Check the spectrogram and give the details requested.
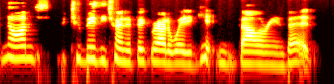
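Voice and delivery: ordinary talk, nothing marked

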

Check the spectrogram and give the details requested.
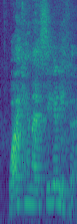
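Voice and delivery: put-on high young girl's voice. Voicing a girl a player hears in their head, in a young girl's voice. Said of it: "a young girl's voice in your head".

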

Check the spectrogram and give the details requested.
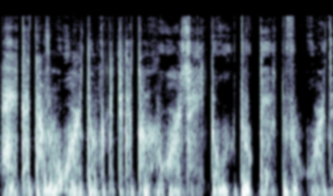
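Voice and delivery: very loud whisper right into the mic. Retelling how a manager whispered into the headset mic: imitating someone whispering. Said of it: "whispering in the mic".

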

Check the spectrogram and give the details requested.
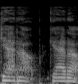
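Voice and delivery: acted anger, high-pitched, urging. Explaining the exclamation particle to another speaker: imitating angry urging. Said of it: "pretty angry or just like".

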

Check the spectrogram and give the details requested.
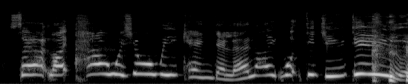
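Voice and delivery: very high, piping voice. Retelling how a woman talks: imitating her really high voice. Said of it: "She has a really high".

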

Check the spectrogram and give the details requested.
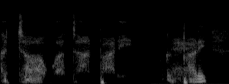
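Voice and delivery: hushed, low, soft little whisper. Showing dog owners how to praise a sitting dog, little low whisper. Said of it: "try something a bit lower, like a little whisper".

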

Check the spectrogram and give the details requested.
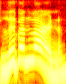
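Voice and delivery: put-on slightly high French accent. Quoting his late father's favorite saying, in a French accent. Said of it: "his saying in a French accent was".

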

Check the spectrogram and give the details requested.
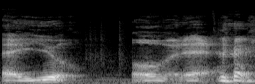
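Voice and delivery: cartoon New Yorker accent, laid on thick. Playing a cartoon New Yorker guy at a bar corner, exaggerated New York accent. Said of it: "This is like my cartoon New Yorker guy".

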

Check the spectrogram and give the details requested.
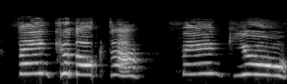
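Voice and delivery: very high, stately, drawn-out delivery. Imitating the Queen thanking the Doctor: Queen impression. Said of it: "that was my Queen impression".

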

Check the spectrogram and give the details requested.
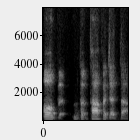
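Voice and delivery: ordinary delivery

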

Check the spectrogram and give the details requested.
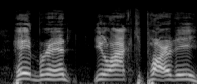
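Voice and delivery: animated character voice. A voice actor lists his roles and demos one: cartoon character voice. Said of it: "as Master Shake or Granny on Squidbillies".

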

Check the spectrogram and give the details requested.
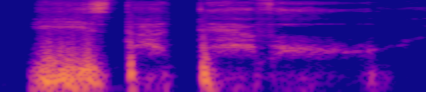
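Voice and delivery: hushed, secretive, conspiratorial whisper. Retelling what a woman whispered about a coworker: imitating a whisper. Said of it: "and whispers".

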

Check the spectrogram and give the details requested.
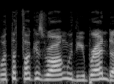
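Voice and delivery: ordinary talk

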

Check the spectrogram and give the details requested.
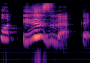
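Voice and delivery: put-on acted helpless pitiful girl voice. Mocking a CGI film scene, speaker plays the poor, pathetic girl. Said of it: "Let me be the poor, pathetic girl".

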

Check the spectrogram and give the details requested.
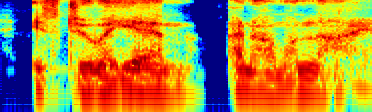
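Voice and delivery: put-on soft seductive voice. Comparing someone's silky voice to a TV show's announcer, mock-seductive Nightline voice. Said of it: "seductive voice?".

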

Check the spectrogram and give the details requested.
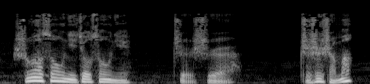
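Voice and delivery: plain reading voice

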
